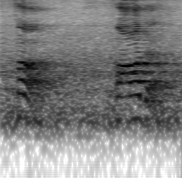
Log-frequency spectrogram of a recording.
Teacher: But in English, fa is lower lip and upper teeth. Fa sound is produced by lower lip, upper teeth.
